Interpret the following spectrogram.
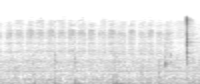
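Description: Faint scratching of a stylus on a drawing tablet as a run of short back-and-forth hatching strokes is drawn.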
